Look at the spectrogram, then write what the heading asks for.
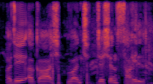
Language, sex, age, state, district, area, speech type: Punjabi, male, 30-45, Punjab, Amritsar, urban, spontaneous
